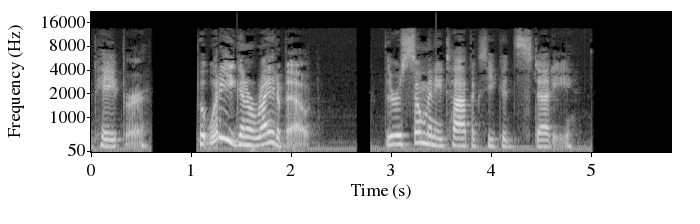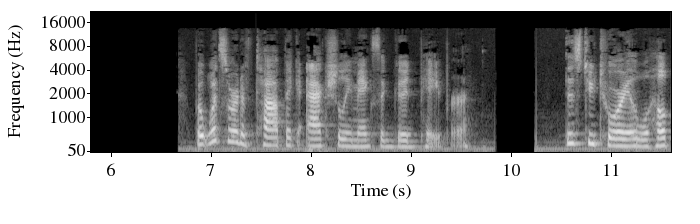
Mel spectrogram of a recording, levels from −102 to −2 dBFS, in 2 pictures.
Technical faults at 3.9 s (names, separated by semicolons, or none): periodic USB or driver dropouts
